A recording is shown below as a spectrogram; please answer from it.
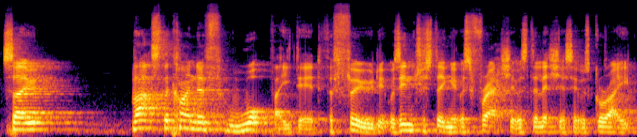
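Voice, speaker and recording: A man's voice: fairly low pitch, expressive, normal speed, fairly bright tone. Chatty man in his thirties, roomy sound. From Brazil, raised in England. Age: 30s. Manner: chatty, self-deprecating, many fillers and restarts. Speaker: restaurant co-founder guest. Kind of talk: casual interview chat. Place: small room in an office building.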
